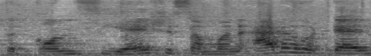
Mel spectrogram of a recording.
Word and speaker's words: concierge: in a hotel guys remember that you need to contact the concierge for any recommendations and not the concierge very commonly mispronounced the concierge is someone at a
